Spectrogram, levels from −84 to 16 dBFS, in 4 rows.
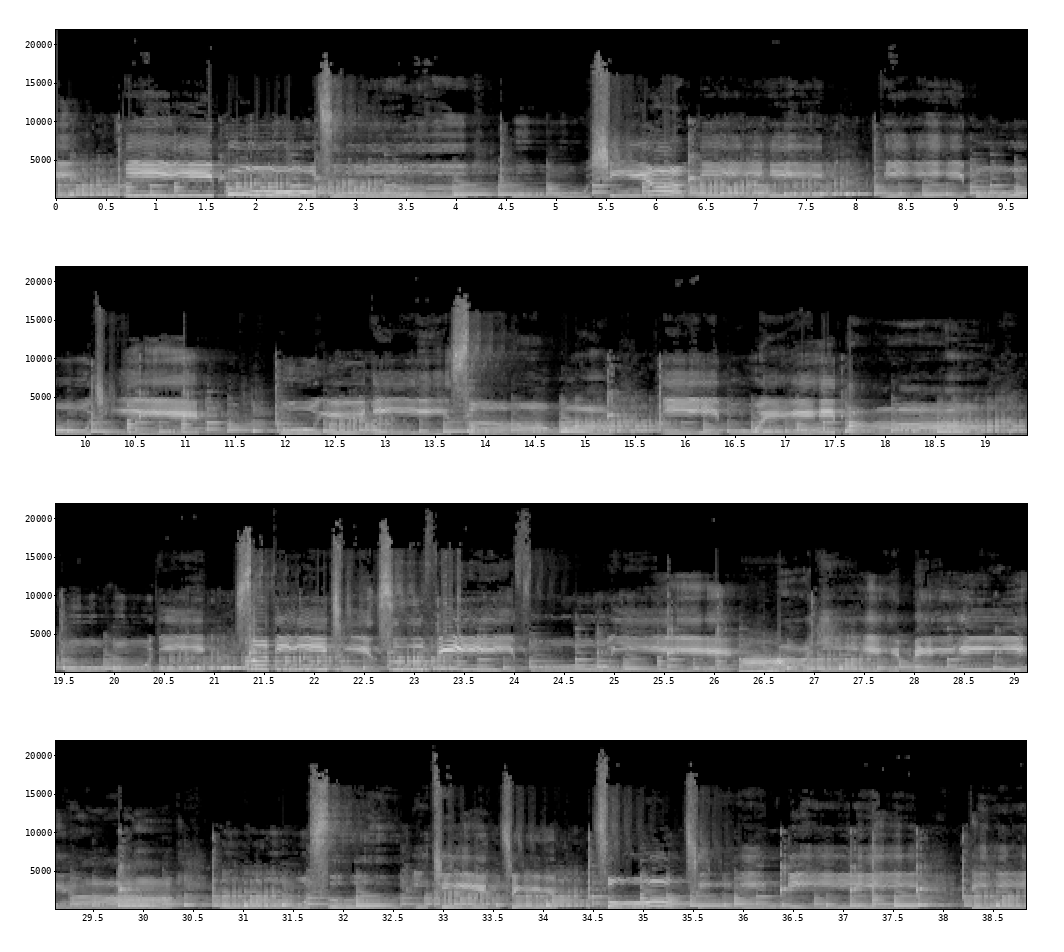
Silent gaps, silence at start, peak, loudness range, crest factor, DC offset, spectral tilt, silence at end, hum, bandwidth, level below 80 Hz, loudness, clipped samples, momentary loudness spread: none; 0 s; 0 dBFS; 5 LU; 14 dB; under 0.1%; 1 dB/octave; 0 s; none; 19 kHz; -60 dBFS; -13 LUFS; under 0.1%; 9 LU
